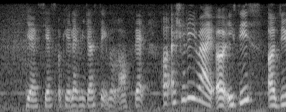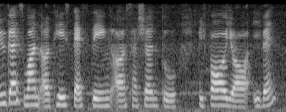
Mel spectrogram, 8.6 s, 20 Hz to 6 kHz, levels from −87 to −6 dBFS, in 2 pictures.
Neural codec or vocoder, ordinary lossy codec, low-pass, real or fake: none; none; 5.4 kHz; real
